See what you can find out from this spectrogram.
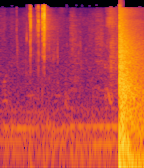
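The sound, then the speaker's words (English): A single gunshot ends a quiet stretch of faint rustles: an abrupt, heavy bang that fills the sound and trails off in a lingering tail. “I shot him right in the back. I shot him right in the back after his big stupid speech.”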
